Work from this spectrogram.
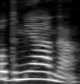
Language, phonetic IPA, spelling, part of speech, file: Polish, [ɔdˈmʲjãna], odmiana, noun, Pl-odmiana.ogg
